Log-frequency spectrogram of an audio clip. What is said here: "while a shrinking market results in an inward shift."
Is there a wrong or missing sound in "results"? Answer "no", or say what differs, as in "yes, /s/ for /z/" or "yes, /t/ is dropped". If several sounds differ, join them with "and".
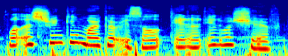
yes, /s/ is dropped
